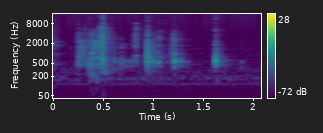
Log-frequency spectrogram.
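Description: Plastic lid of a countertop blender jar being unlatched and lifted off: a handful of short, faint clicks and scrapes.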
